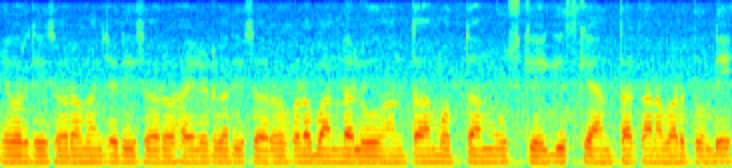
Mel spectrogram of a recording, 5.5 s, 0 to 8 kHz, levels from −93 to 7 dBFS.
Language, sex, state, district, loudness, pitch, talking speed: Telugu, male, Andhra Pradesh, Anantapur, -16 LUFS, 120 Hz, 150 wpm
